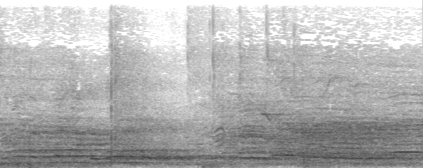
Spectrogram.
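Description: Thuds of wrestlers hitting the ring canvas, a few sharp impacts ringing in a large hall, under raised, drawn-out voices.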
